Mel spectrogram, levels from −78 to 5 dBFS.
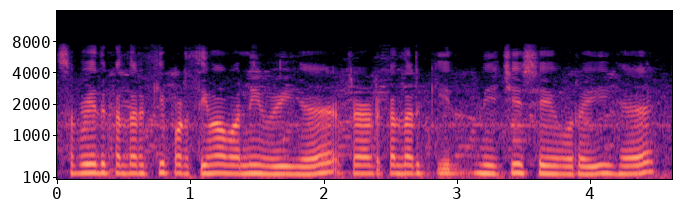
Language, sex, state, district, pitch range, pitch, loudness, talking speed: Hindi, male, Uttar Pradesh, Shamli, 175-185 Hz, 180 Hz, -15 LUFS, 195 wpm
